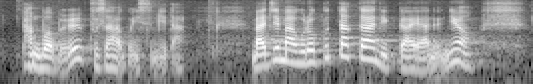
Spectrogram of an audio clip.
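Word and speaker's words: Khuddaka Nikāya: 마지막으로 꾸따까 니까야는요. 어 꾸다까 니까야죠. 발음이음 잡부라고 많이 알려져 있는데 잡다하게 다양한 많은 경전들을 어 체계 없이 특별한 체계 없이 이렇게 모은 그런 니카야인데요.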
